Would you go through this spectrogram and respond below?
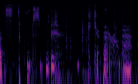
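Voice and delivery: breathy whisper to himself; whispered aside. Real, not acted. Editor scolds himself softly, in a whisper. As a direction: say it under your breath, half to yourself. Muttered self-reproach while editing.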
